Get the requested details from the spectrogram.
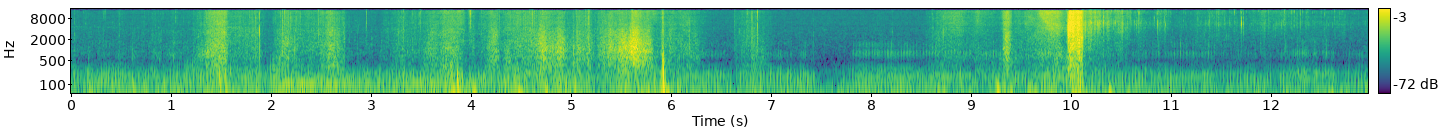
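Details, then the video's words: Domestic cat purring in a compilation of purring cats: a steady low rumble held throughout, with soft rustles and a few sharp handling clicks and knocks over it. "Cat purring compilation"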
